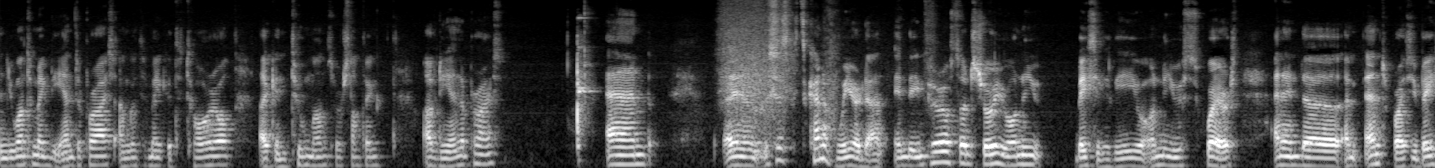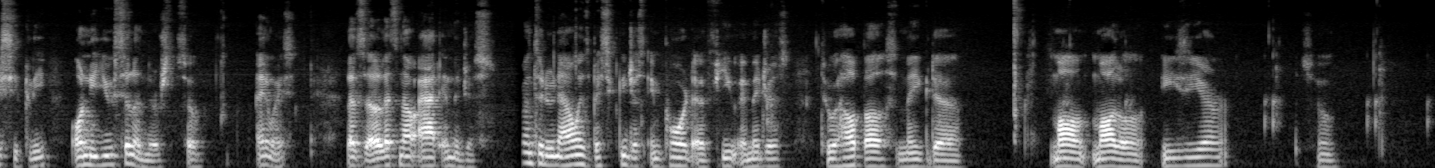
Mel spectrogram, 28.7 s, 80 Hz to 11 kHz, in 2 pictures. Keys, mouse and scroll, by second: 20.8-28.7 middle drag.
